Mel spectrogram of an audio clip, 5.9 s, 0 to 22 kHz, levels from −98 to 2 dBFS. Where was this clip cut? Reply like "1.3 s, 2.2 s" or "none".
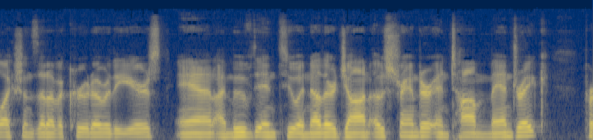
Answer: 1.7 s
